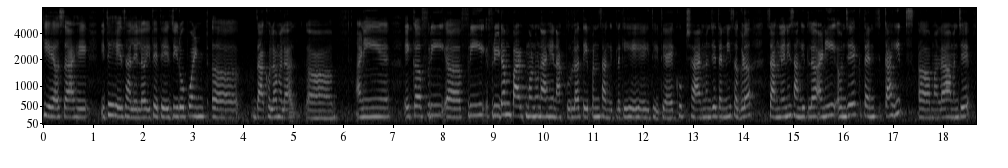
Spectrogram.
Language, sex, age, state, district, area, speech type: Marathi, female, 30-45, Maharashtra, Nagpur, urban, spontaneous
